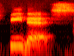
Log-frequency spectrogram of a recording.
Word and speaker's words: Fides: How should I pronounce your name? Yeah, that's correct. That's Fides.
